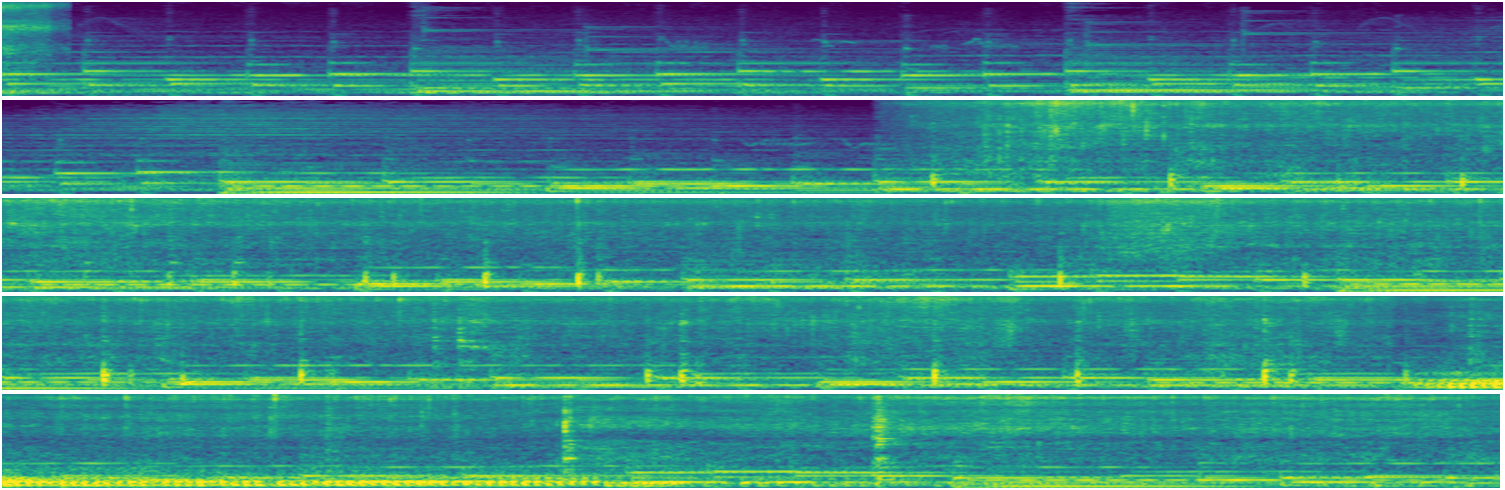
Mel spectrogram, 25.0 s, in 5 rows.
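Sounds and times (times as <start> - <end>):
food sizzling in a wok: 0.0 - 0.2, 8.0 - 25.0
soft background music: 0.0 - 25.0
metal spatula scraping pan: 15.4 - 23.6.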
